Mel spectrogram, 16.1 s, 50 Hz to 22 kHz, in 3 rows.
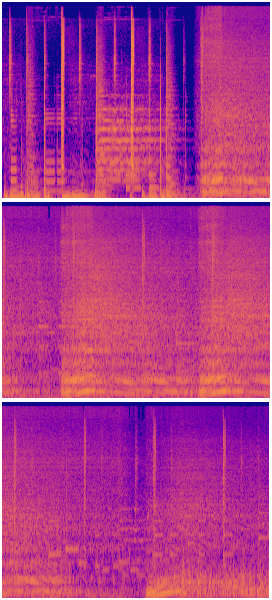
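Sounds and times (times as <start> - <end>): car engine revving: 3.8 - 16.0.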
